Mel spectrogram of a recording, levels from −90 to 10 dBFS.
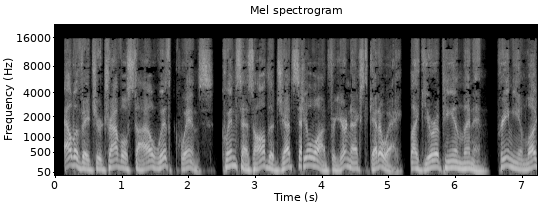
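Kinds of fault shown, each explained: Skip ahead: Right after "has all the jet", at 3.69 s, roughly 0.7 s of audio is discarded and playback jumps forward with no gap. A stretch was dropped on the way or by the overflowing jitter buffer while later audio waited, so the speech on either side is spliced almost directly.
Jitter buffer speed-up: From 3.78 to 5.46 s the speech runs at 105% speed at unchanged pitch. The receiver trims short pitch-period segments repeatedly to shrink its excess buffered delay, removing about a tenth of a second overall and making delivery sound slightly hurried.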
